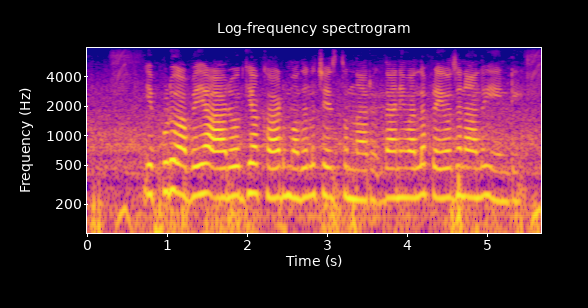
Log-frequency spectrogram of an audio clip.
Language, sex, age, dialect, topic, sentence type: Telugu, female, 18-24, Utterandhra, banking, question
